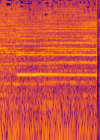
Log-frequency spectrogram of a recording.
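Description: Film score with several sustained, held chord tones over a low rumble, cutting off abruptly just before the end.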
